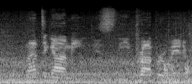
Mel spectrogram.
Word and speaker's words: Matagami: Matagami. Yeah. Yeah. Matagami. Matagami is the proper way to pronounce that.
